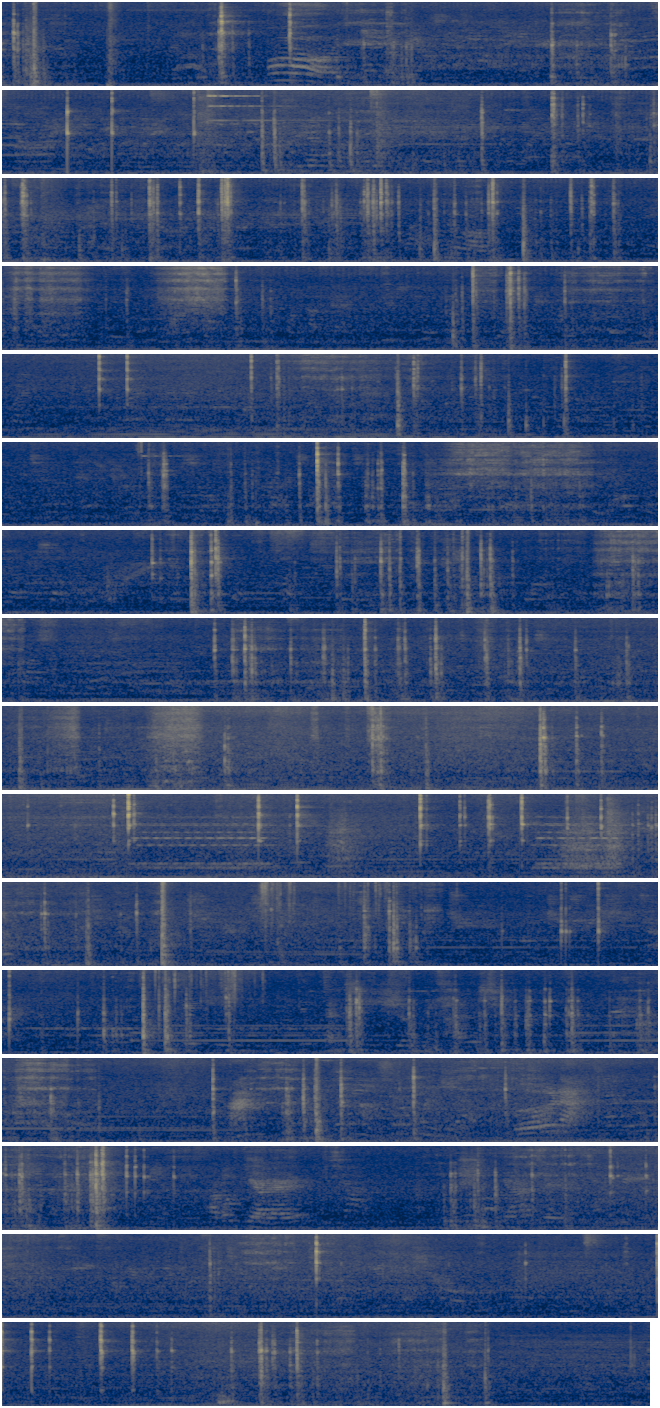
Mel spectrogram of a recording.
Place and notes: Fu-Ming-Zhai 福鳴齋工藝社 - Customer testing the drumstick
Customer testing the drumstick in the traditional instrument store.
Tainan City, Taiwan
